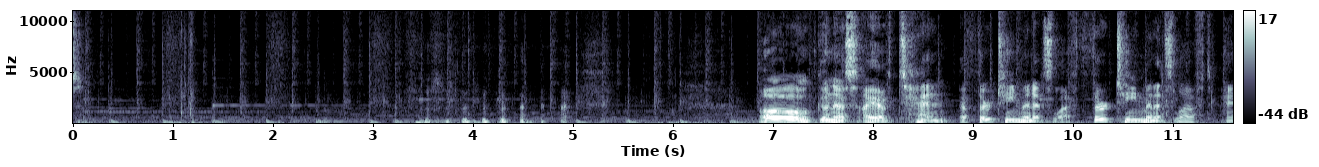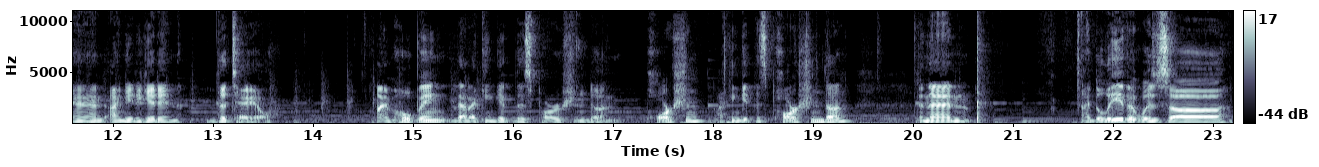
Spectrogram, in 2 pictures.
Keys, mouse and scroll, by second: 1.3 ctrl+s, 6.3-6.8 scroll down 2, 10.8 ctrl+Tab, 11.8-12.8 scroll down 6, 16.6 right click.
